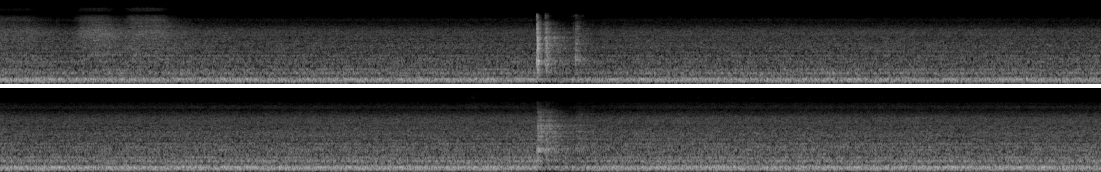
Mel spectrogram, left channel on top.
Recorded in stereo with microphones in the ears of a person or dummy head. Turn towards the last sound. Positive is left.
turn(degrees=60)  # may be behind; listen again after turning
